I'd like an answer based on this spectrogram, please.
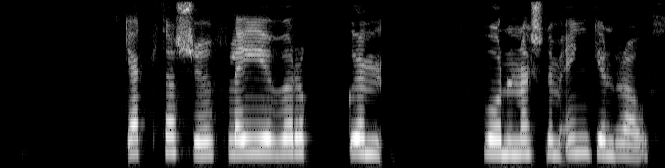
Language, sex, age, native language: Icelandic, female, 12, Icelandic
